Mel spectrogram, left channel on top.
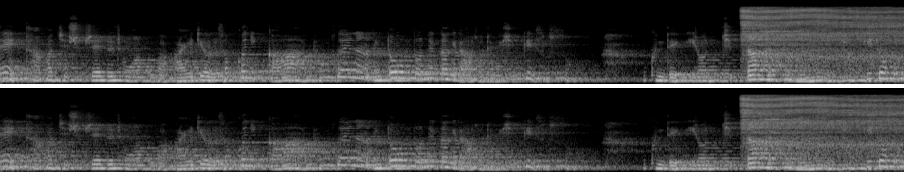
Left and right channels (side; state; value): both; normal; correlation 0.92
